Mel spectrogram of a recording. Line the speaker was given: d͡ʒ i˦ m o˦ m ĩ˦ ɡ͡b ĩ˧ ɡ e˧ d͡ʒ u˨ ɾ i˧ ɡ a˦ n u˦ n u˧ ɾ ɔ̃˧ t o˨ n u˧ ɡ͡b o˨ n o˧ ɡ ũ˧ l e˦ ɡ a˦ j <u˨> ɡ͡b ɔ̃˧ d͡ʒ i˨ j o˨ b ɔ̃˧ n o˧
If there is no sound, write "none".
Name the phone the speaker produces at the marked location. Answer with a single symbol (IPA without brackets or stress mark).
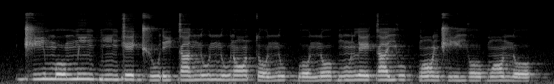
u˦˨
